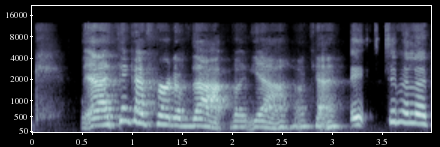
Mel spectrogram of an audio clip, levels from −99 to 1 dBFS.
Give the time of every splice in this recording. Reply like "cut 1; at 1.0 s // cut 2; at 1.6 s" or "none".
none

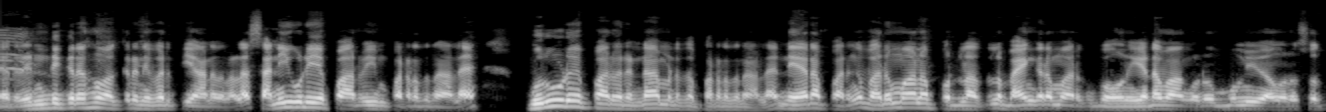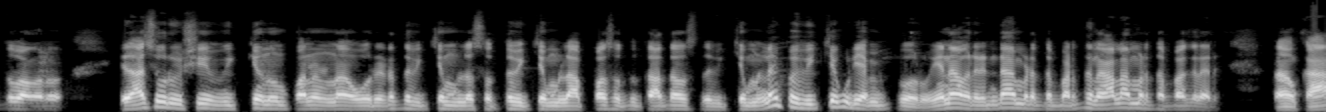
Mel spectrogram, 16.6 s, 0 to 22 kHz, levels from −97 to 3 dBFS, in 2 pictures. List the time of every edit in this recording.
none

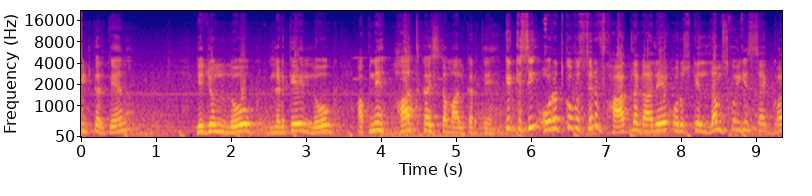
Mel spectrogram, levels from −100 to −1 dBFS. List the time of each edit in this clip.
cut 1; at 5.4 s

